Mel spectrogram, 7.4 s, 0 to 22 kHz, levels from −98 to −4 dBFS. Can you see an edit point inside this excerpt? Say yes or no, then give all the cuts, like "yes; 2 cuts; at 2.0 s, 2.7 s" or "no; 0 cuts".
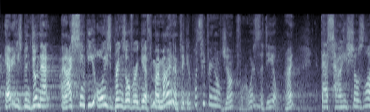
yes; 4 cuts; at 1.7 s, 3.0 s, 4.4 s, 5.6 s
